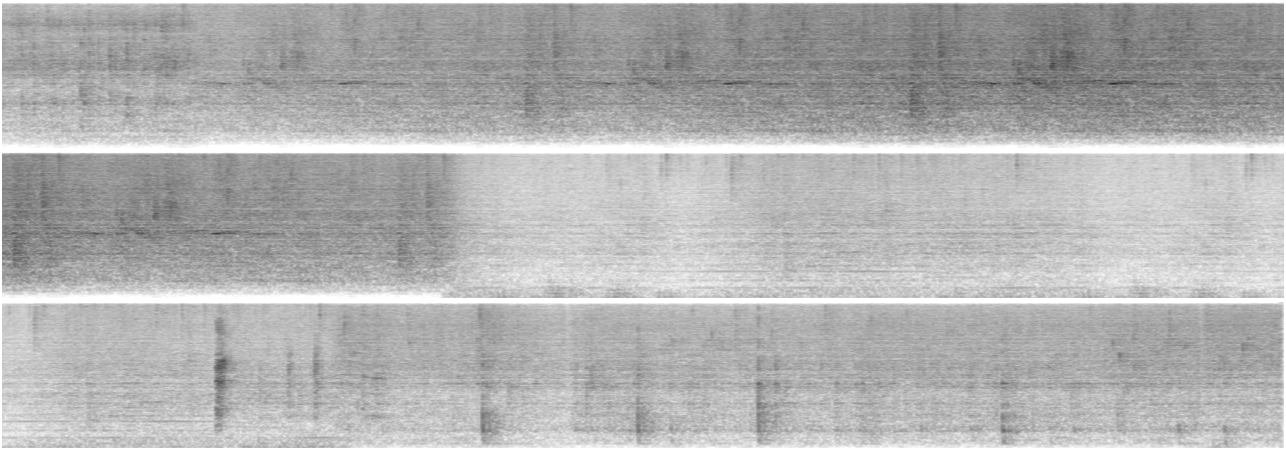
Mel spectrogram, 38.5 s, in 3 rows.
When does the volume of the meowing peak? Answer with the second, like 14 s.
28 s.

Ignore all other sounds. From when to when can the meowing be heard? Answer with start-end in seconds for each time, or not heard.
27.8-29.6.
